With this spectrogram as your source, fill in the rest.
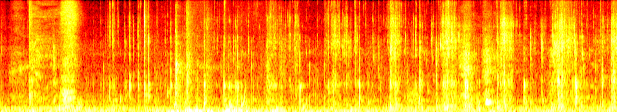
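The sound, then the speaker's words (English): Liquid pours from a bottle to refill a drink, a soft, steady gurgling stream with scattered crunchy clicks and taps mixed in. “But I'm refilling right now. Oh, okay. Why didn't you refill when you grabbed the bottle? Can we hear the refill?”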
